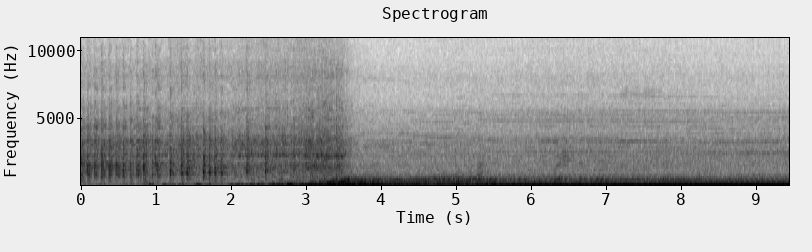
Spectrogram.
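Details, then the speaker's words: Nissan 350Z (VQ35DE) first startup after a turbo install: about 3.5 seconds of cranking, then it catches cleanly into a smooth, even, surprisingly quiet idle, quieter than before so the engine itself is now audible; sounds healthy. "my god how quiet it is! I have a turbo beast! You can now even hear the engine, you didn't use to."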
